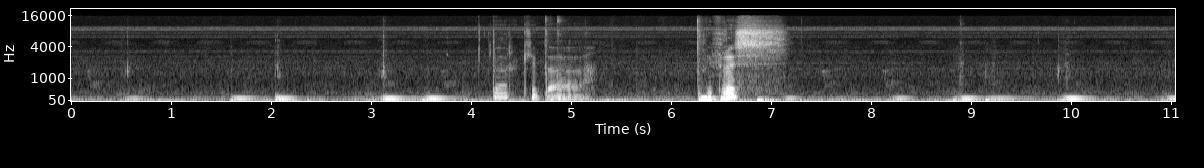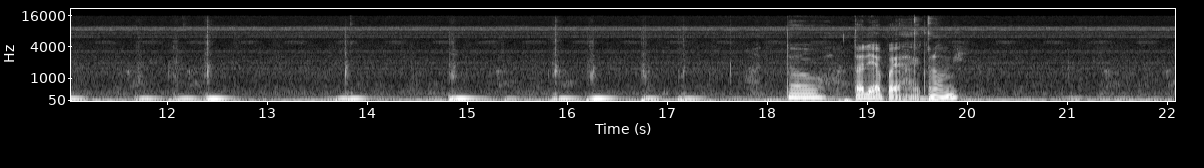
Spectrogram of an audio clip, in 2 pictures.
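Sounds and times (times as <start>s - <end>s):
computer mouse clicks: 0.5s - 0.7s, 3.0s - 4.2s, 11.0s - 12.7s, 14.8s - 17.3s
low thuds: 1.5s - 4.0s, 5.2s - 13.0s, 13.6s - 18.2s.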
